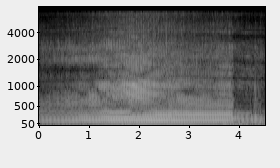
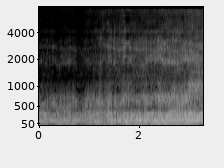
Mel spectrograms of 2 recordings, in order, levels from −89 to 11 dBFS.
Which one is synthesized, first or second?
second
